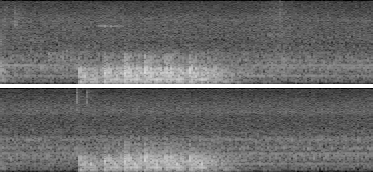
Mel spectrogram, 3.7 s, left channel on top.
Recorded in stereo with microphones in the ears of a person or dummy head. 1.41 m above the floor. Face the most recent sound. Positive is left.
turn(degrees=15)  # may be behind; listen again after turning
